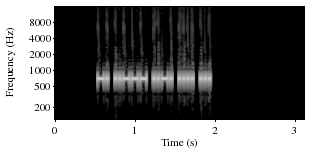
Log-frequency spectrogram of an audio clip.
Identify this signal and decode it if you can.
Morse code, heard as a keyed tone, about 46 wpm, 700 Hz. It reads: N2FHS
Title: USA Call Signs - 5 Characters - 45wpm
